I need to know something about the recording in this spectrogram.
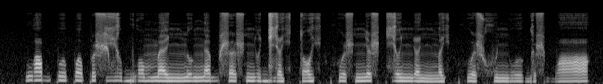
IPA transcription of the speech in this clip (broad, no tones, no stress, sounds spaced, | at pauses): w ɑ b p ʊ p ʌ p ə ʂ ʑ ʊ b w ɔ m æ ɲ n ʊ ŋ æ b ʂ æ ʂ ɲ ɔ d͡ʑ ɑ ç t ɔ ç kʷʰ æ ʂ ɲ ɛ ʂ t͡ɕ ʌ ɲ ɑ ɲ n ɑ ç kʷʰ ɛ ʂ xʷ ə ɲ w ʊ ɡ ə ʂ b ɑ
